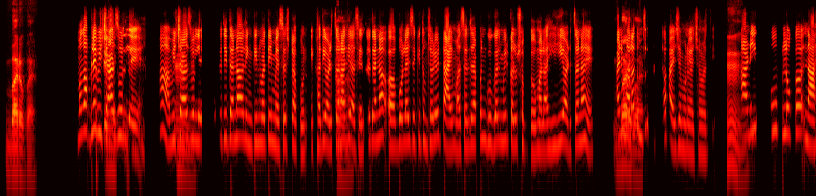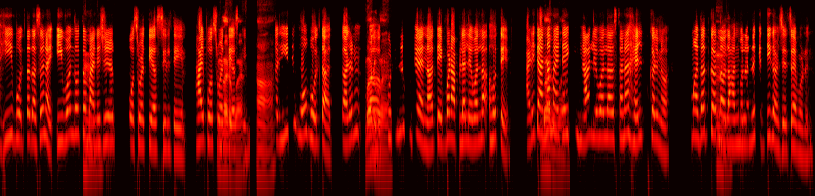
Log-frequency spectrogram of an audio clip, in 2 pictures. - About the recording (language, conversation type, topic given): Marathi, podcast, तुमच्या करिअरमध्ये तुम्हाला मार्गदर्शक कसा मिळाला आणि तो अनुभव कसा होता?
- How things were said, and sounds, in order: unintelligible speech; in English: "हेल्प"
